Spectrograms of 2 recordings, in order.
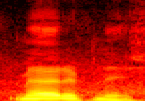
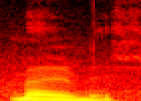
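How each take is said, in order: Both takes have the same delivery.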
